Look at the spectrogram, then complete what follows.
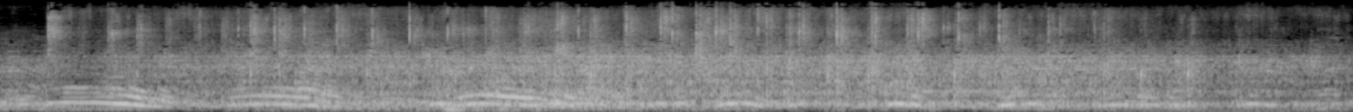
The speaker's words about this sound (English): Yes, ladies and gentlemen, this is a happy, laughing crowd along Fifth Avenue today. A true reflection of the great sense of humor and good nature that makes America the place it is.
